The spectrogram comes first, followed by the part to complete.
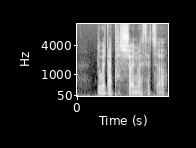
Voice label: "pasio", Welsh

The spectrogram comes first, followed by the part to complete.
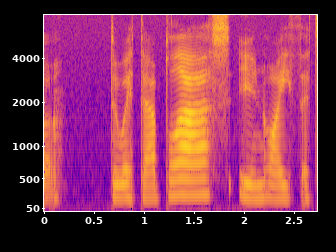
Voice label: "blas", Welsh

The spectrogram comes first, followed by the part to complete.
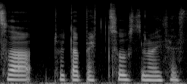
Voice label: "betws", Welsh

